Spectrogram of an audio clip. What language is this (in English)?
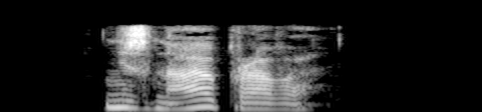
Russian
